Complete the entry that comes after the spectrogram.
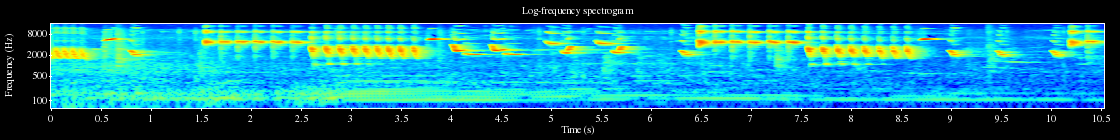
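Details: Asian pied starling singing nonstop with a pumping display, used as a lure to start other starlings singing: a long varied medley of sharp whistles, fast rattling trills and repeated chirps, with a faint low hum behind.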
